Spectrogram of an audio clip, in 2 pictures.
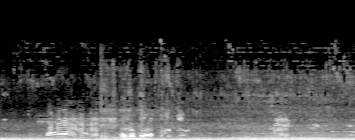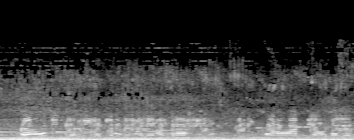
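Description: A song with a singing voice over a steady low rumble.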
